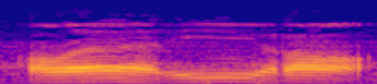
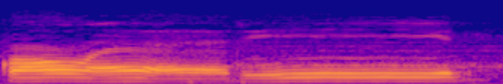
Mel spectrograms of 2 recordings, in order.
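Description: First: The word ends with a long a vowel. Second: The word ends with an r sound. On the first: The reader stops on the first occurrence. "Kalau mau berhenti di pertama, ... cara membacanya adalah qawarira" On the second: The reader stops on the second occurrence. "kalau berhenti kedua qawarir"

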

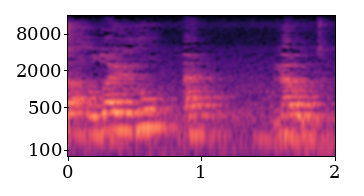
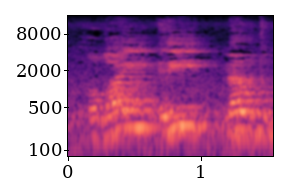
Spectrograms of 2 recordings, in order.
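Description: First: The r is followed by an a vowel. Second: The r is followed by an i vowel. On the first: The speaker calls it wrong. "وليس" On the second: The speaker calls it right. "فالصواب الكسر"

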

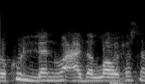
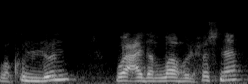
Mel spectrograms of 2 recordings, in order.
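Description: First: The first word ends with an -an sound. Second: The first word ends with a -un sound. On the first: The word is a fronted object. "مفعول به مقدم" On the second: The word is the subject of the sentence. "يقرأها ابن عامر وكل على الرفع"

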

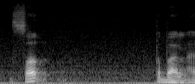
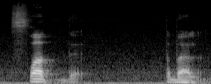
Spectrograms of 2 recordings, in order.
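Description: No difference in how they are said.

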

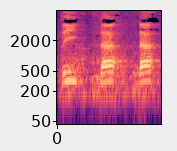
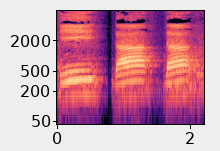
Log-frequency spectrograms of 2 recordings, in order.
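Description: First: Each vowel is kept short. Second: Each vowel is drawn out long. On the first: The speaker calls it right. "Ketika satu harokat" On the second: The speaker calls it wrong.

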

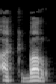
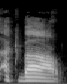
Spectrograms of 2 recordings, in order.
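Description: First: The vowel after the b is kept short. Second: The vowel after the b is drawn out long. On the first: It means greater. The speaker calls it right. "يقطع الباء بدون مد" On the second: It becomes a word meaning drums. The speaker calls it wrong. "لا يقول أكبر، فإن أكبر هذا غلط"

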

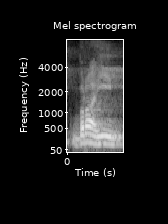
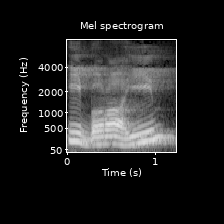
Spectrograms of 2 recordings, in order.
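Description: First: The name begins without an 'i' sound. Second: The name begins with an 'i' sound. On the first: The speaker calls it wrong. "ils enlèvent le i" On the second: The speaker calls it right. "au lieu de dire Ibrahim"

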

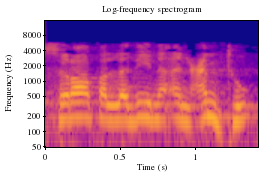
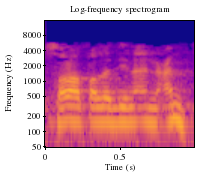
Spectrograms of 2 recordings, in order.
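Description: First: The verb ends with a 'u' vowel. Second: The verb ends with an 'a' vowel. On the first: The speaker credits the blessing to himself. The speaker calls it wrong. "وينسب الإنعام لنفسه" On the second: The blessing is credited to God. The speaker calls it right. "أنعمت أنت يا رب"

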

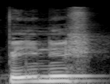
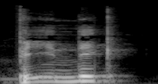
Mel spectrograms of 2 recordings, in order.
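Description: First: The word ends with an sch sound. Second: The word ends with a hard g sound. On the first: "da die Sachsen aber alles Penisch aussprechen" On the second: "Penig mit G hinten"

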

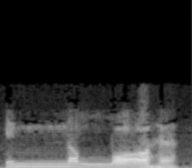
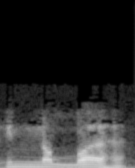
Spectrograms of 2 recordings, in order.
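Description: First: The lam in Allah is given full heavy emphasis. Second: The lam in Allah is given lighter emphasis. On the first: The speaker calls it right. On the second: The speaker calls it wrong.

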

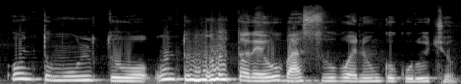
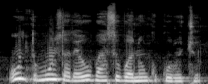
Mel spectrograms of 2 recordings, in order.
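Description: First: It is said at a moderate, unhurried pace. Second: It is said at the quickest pace.

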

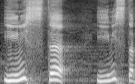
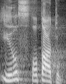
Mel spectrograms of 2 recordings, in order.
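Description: First: The n is linked with an i vowel. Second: The n is held with no following vowel. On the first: The speaker calls it right. "فبالتالي تميل إلى الكسرة، فنقول إن استطعتم" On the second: The speaker calls it wrong. "باش ما نقولش إن استطعتم"

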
